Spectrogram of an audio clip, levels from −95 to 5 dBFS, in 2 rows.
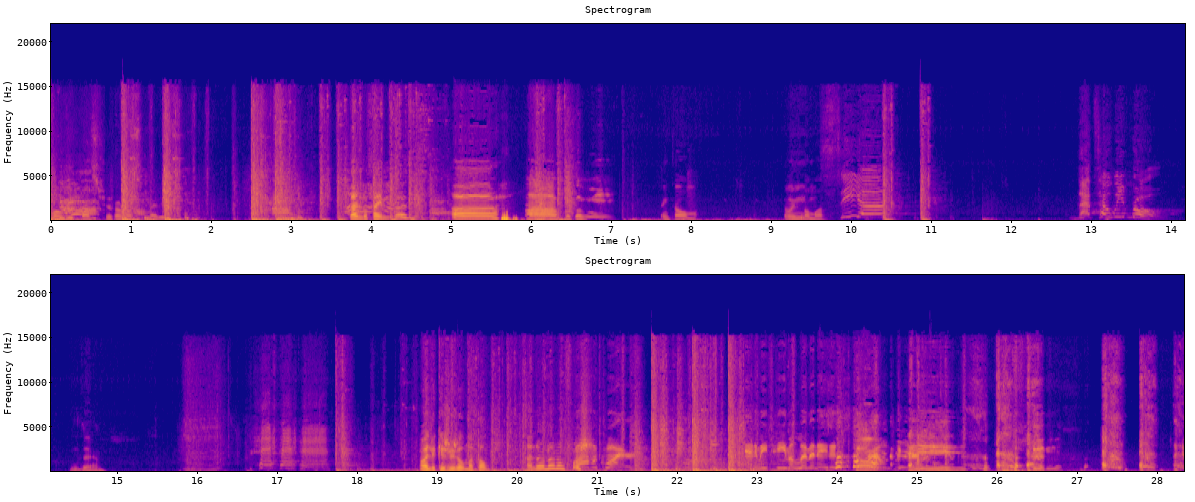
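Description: Throughout the clip the level breathes and pumps by a few decibels. Held parts and decaying tails sink while attacks push through. A noise suppressor designed for speech was left running and treats steady tone and ambience as noise to remove.

From 1.69 to 2.5 s, 3.25 to 3.58 s, 6.98 to 7.65 s and 8.05 to 9.17 s, the sound is cut by the noise suppressor. Sustained material ducks by up to about 12 dB, and decays are clipped short.

At 2.79 to 2.81 s (15 ms), 9.37 to 9.43 s (52.5 ms) and 21.44 to 21.47 s (30 ms), tonal content briefly turns into a hissy smear. These are lost LE Audio frames. The LC3 decoder repeats the last spectrum with scrambled phase. The longest gap fits about seven 7.5 ms frames.

Near the end, at 26.78 to 27.31 s, 27.62 to 27.78 s and 28.0 to 28.22 s, the suppressor cuts in again, pulling held sound down by about 11 to 12 dB.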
